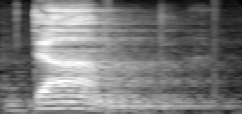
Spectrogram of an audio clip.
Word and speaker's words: dumb: Aqui, na verdade, você vai ter uma variação apenas no som do U, que vai ter um som de A, tá? Então fica dumb, ok?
